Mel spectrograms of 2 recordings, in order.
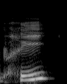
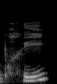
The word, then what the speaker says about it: prix: Le prix, la taille. Le prix, la taille. Dans le mot prix, le X est muet.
